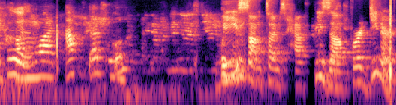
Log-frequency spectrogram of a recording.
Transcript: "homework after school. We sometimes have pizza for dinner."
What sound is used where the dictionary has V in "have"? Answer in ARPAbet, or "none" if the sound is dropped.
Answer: V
